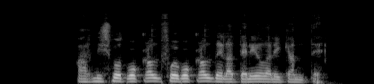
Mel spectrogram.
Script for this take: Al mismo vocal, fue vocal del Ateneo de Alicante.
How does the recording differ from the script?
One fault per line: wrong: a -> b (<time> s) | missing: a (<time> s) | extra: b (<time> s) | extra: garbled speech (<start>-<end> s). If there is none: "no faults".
no faults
